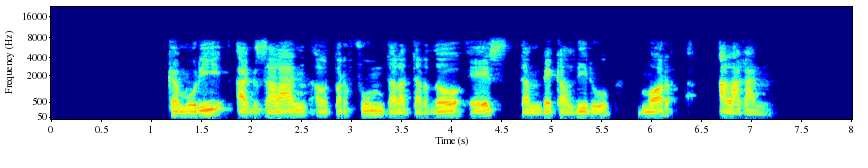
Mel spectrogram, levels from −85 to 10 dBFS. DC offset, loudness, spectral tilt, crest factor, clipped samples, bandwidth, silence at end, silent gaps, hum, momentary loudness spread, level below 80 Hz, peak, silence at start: under 0.1%; -21 LUFS; -5.5 dB/octave; 20 dB; under 0.1%; 8 kHz; 0.85 s; 5.78-5.86 s, 6.53-6.67 s; none; 8 LU; -62 dBFS; -2 dBFS; 1.2 s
